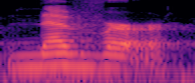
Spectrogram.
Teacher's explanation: we want to get that contact from the teeth onto the lips to get that clear v, and it's a friction sound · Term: V sound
